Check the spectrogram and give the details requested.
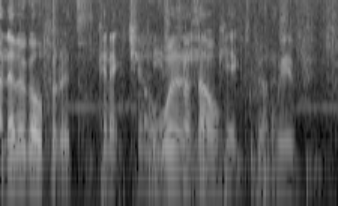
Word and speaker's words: Chun-Li: Don't say it like an English white man. It's Chun-Li.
